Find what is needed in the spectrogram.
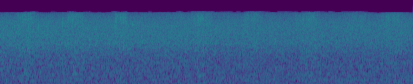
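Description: Steady, even background hiss of outdoor ambience with a low rumble underneath; no distinct sounds stand out.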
